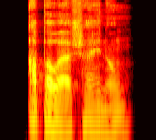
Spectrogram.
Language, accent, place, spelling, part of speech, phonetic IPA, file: German, Germany, Berlin, Abbauerscheinung, noun, [ˈapbaʊ̯ʔɛɐ̯ˌʃaɪ̯nʊŋ], De-Abbauerscheinung.ogg
- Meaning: degenerative change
